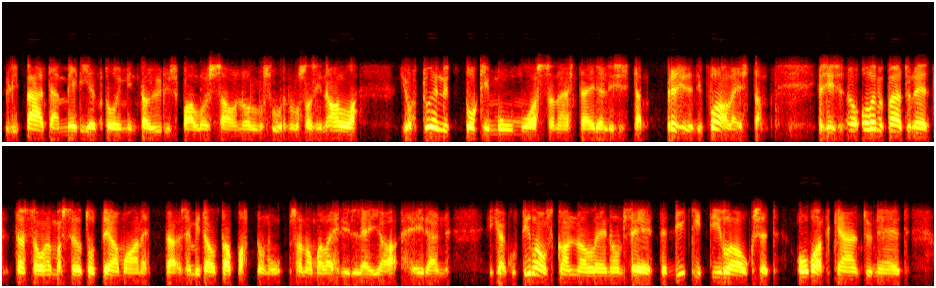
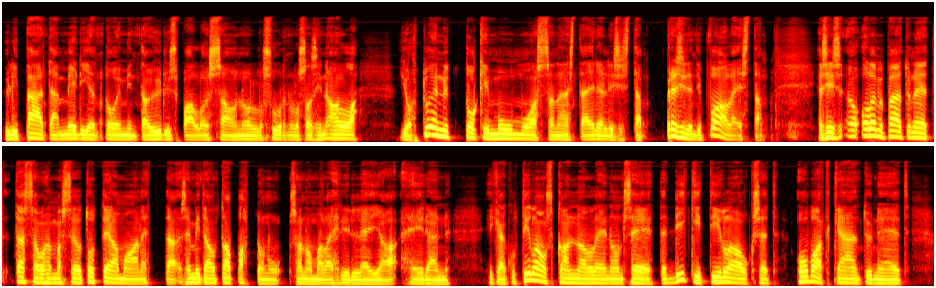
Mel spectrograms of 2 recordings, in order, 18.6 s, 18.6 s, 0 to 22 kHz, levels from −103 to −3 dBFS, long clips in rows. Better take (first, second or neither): second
